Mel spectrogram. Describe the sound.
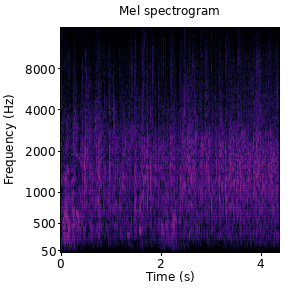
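Audience applause fills the whole stretch as a dense, steady wash of clapping, with voices mixed in.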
